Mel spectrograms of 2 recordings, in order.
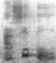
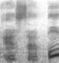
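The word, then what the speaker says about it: עָשִׂיתִי: Ani asiti. Nah, agak berbeda, bukan asati tapi asiti.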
